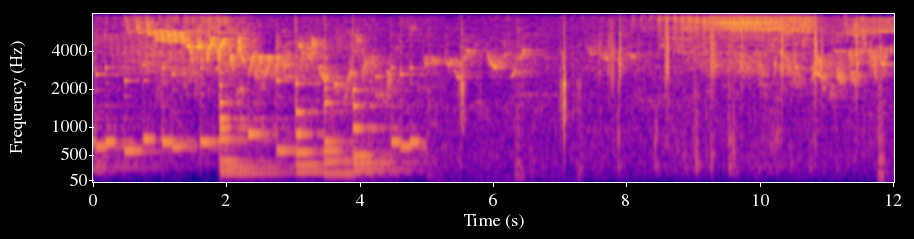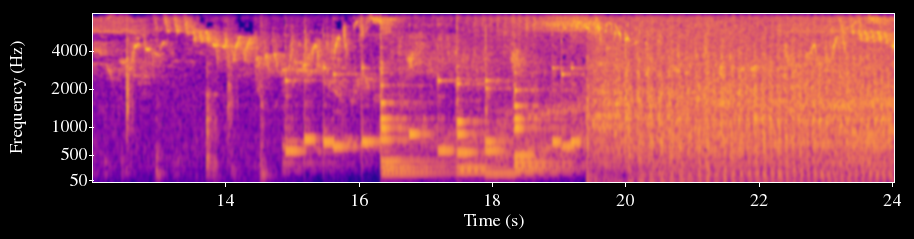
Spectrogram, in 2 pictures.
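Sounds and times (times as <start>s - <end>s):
background music: 0.0s - 5.0s, 14.9s - 19.5s
birds chirping: 0.0s - 24.0s.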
